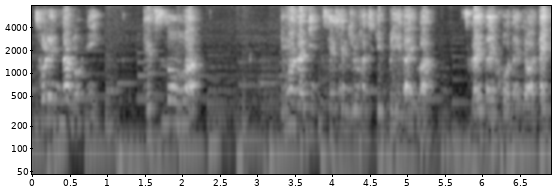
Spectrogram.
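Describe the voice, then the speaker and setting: A man's voice: fairly high pitch, expressive, a little slow, sharp tone, distant mic, soft background music. A man co-hosting a casual radio talk, speaking politely and chuckling as he explains his ideas. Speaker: radio co-host.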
